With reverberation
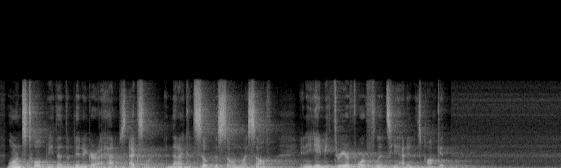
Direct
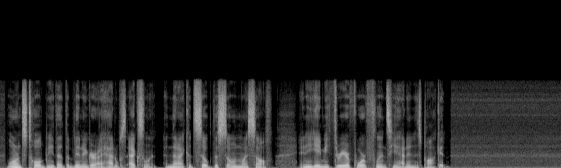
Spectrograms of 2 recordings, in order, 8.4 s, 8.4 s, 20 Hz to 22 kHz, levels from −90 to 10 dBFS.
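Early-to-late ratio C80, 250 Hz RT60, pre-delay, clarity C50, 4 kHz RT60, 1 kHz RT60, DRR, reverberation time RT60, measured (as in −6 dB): 9.0 dB, 3.1 s, 7 ms, 8.0 dB, 1.3 s, 2.0 s, 6.0 dB, 2.1 s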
